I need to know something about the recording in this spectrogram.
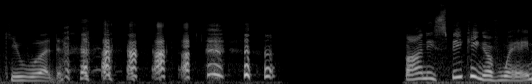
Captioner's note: both women laughing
